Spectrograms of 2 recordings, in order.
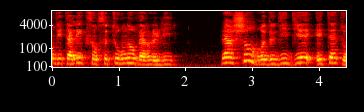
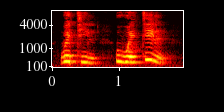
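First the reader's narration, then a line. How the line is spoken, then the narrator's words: Exclamation. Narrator (French): s'écria-t-elle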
